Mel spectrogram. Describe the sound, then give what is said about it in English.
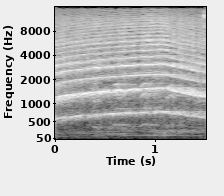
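A steady, loud siren tone from a theatre organ sound effect, of the kind such organs played to accompany silent films, its pitch swelling slightly and sustaining throughout with rich harmonics, heard alone with no talking. “tuned sleigh bells, celeste, glockenspiel, xylophone, even like an ocean drum sound, and it's got like a siren.”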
